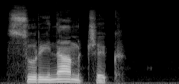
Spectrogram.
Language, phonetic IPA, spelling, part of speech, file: Polish, [ˌsurʲĩˈnãmt͡ʃɨk], Surinamczyk, noun, Pl-Surinamczyk.ogg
